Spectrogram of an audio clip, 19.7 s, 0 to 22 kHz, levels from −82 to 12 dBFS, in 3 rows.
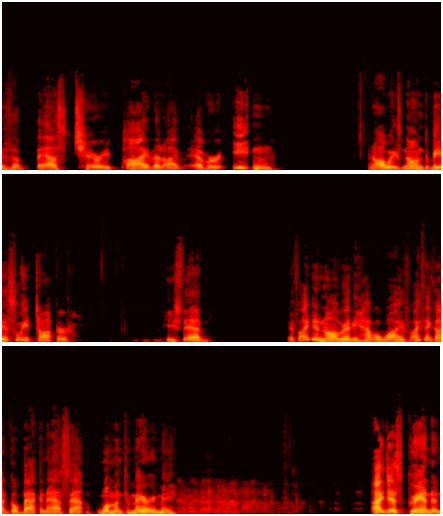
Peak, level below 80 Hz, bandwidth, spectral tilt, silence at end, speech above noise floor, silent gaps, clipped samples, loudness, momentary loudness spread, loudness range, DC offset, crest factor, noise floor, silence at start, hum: -2 dBFS; -82 dBFS; 14 kHz; -4 dB/octave; 0 s; 60 dB; none; under 0.1%; -25 LUFS; 17 LU; 6 LU; under 0.1%; 24 dB; -85 dBFS; 0 s; none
